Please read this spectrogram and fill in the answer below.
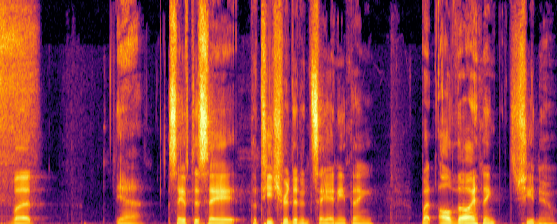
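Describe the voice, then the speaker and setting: This man speaks at a moderate pace with long, frequent pauses. His pitch is medium with ordinary variation. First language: not English. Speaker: podcast co-host. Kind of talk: casual chat.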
